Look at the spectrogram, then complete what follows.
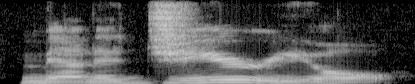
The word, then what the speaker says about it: managerial: before the suffix tutorial this word manager manager where we emphasize the first syllable and the as in black sound if we put the I al suffix on there it becomes managerial managerial and you'll hear that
